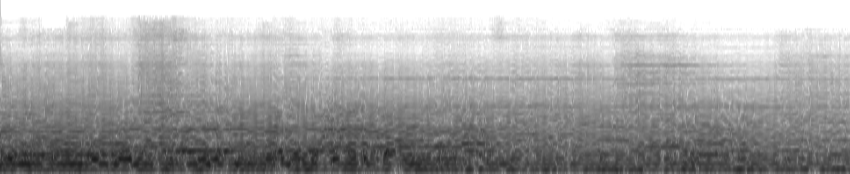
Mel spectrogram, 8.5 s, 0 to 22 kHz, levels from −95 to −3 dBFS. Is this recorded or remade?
remade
